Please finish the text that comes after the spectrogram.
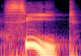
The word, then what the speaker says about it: seat: Isso aqui é seat. Aí é um I longo.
